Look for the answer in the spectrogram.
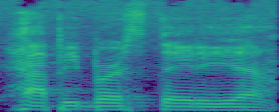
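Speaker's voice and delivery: deadpan second line. Retold or imitated. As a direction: recite it deep and deadpan. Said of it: "Second line".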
